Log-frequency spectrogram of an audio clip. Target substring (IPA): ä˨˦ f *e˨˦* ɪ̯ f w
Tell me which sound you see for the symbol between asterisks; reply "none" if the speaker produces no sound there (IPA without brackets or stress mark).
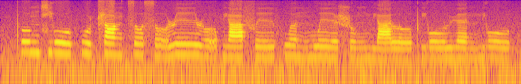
e˨˦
